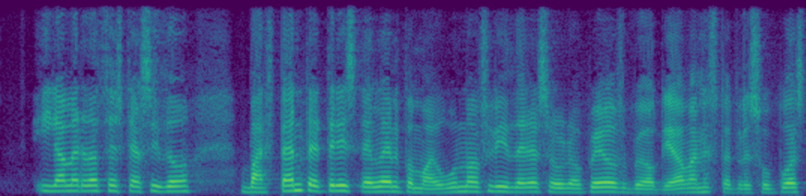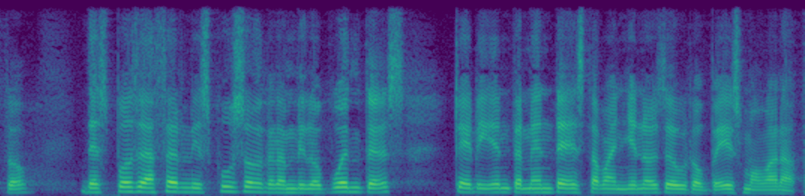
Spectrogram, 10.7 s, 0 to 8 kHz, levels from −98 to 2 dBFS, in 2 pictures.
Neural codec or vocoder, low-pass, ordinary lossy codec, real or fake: codec, 16 kHz, 0.5 kbps, FunCodec, trained on LibriTTS, 25 frames a second; none; none; fake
